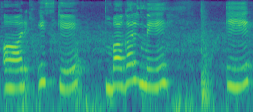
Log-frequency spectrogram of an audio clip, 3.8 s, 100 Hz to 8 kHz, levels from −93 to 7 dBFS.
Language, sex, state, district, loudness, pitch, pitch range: Hindi, female, Bihar, West Champaran, -14 LUFS, 280 Hz, 265-310 Hz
